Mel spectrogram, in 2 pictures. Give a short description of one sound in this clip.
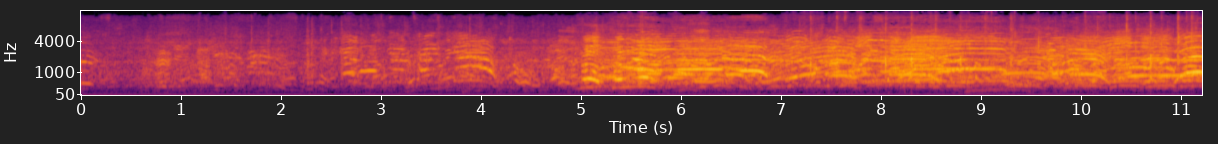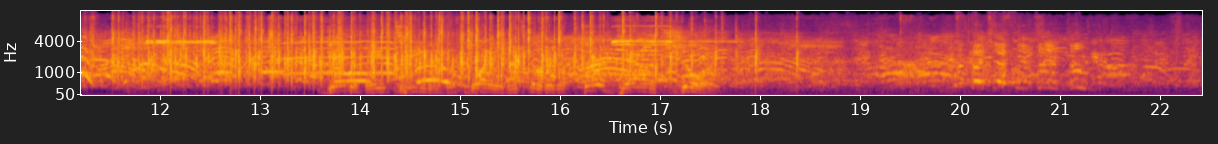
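Young girls in the crowd scream and chatter excitedly nearby.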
